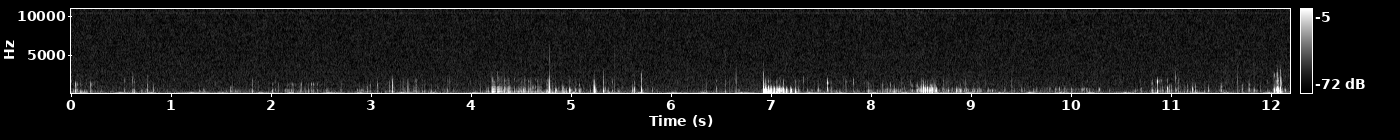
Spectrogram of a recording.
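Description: Irregular low gurgles and rumbles with a few louder growls in a quiet room; ordinary stomach growling.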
